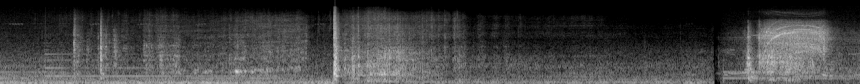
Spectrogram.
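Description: Skateboard on concrete: a steady low rumble with a few light clacks, then a loud sharp crack of the board about three seconds in, followed by rolling. After an abrupt cut near the end, a power drill whirs for about a second.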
